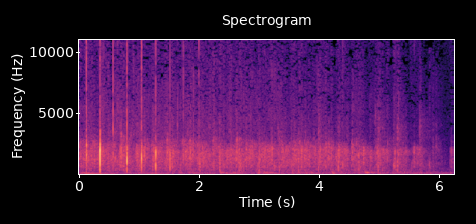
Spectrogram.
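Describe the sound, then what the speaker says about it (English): An audience at a university symposium panel applauds, with a few sharp claps at the start followed by a steady wash of clapping that fades out toward the end. "If we can give one more round of applause."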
